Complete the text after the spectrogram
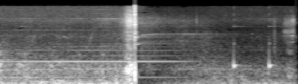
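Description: A golf driver strikes a ball off a tee with a sharp crack.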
